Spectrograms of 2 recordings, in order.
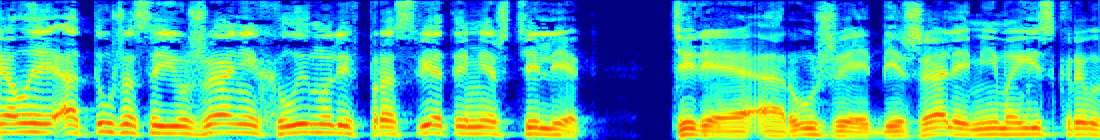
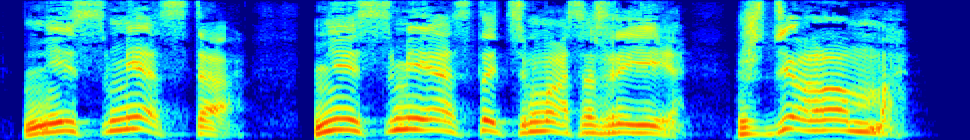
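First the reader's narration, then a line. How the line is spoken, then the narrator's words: Officers speaking through teeth. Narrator (Russian): офицеры цедили сквозь зубы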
